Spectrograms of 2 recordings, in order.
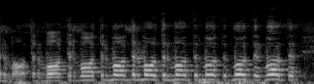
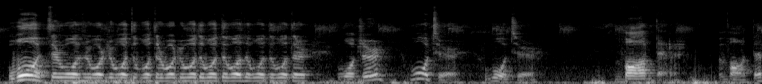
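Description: First: WATER said with a V, as "vah-ter"; water on request. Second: WATER chanted fast with a W, high and loud; water on request. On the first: Answering a viewer's request, WATER with a v sound, rising in a rapid chant. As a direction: repeat WATER as "vaw-ter", climbing much higher and louder. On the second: Viewer asks him to say water, rapid high-pitched repeats of WATER with a W. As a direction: rattle off WATER with an English w sound, high and loud. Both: Shown as a demonstration. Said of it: "Can you say water?".

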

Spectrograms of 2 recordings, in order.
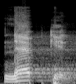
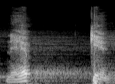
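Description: First: Said in the usual way. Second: "napkin" slowly in two parts, नैप, किन; split into syllables. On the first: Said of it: "दो syllable है". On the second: Shown as a demonstration. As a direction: break "napkin" in two with a clear pause. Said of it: "दो syllable है जैसे". ("Napkin" کو دو حصوں میں آہستہ)

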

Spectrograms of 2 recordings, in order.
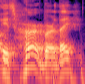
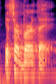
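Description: First: Slow "her" with clear H; full H. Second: "It's her birthday" as "itser birthday"; dropped H. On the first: Teacher showing the wrong version, slow full H. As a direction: separate and stress HER. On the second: Teacher correcting, linked pronunciation. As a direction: glide into "her" without its H. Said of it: "Te vas a comer la H". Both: Shown as a demonstration.

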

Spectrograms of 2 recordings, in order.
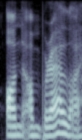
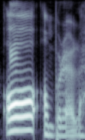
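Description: First: "an umbrella" joined as "a-numbrella"; linked n. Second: "어" as a separate vowel before "umbrella"; article without n. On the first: Teacher gives the correct form, "an umbrella" linked by n. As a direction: carry the n of "an" into "umbrella". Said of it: "해야지 구분이 가겠죠". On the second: Teacher shows what to avoid, "uh umbrella" with two vowels meeting. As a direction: say a bare "uh", then "umbrella". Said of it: "하지 않고 an umbrella 해야지". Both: Shown as a demonstration.

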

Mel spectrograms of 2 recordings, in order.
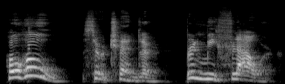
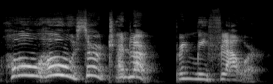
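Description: First: High, loud opening shout, then demanding order; loud summons; top-of-voice call. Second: Very high full-force yell throughout; piercing imperious shout; louder cry. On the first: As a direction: hail the shopkeeper imperiously. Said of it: "called out at the top of his voice". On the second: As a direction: bellow the whole summons furiously high. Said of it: "cried again louder than before". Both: A narrator's reading.

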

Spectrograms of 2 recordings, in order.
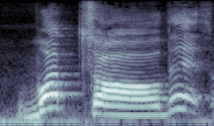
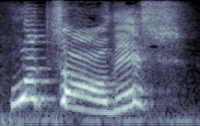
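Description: First: Slow demand near the usual pitch; mildly stern demand. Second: High, slow, imperious demand; harsh demand. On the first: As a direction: draw out the question, mildly demanding. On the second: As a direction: demand it much higher, drawing out the words. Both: A narrator's reading. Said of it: "demanded a harsh voice".

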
